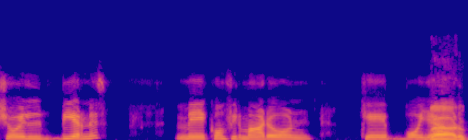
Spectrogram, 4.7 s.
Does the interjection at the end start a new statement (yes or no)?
yes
